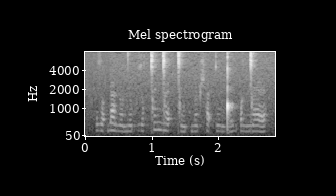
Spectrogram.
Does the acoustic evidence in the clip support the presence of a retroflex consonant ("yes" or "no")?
no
